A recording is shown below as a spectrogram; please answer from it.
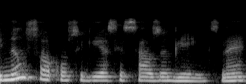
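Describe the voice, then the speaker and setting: Moderate pace from a woman with a fairly low-pitched voice. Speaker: entrepreneurship network founder. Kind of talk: interview answer.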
